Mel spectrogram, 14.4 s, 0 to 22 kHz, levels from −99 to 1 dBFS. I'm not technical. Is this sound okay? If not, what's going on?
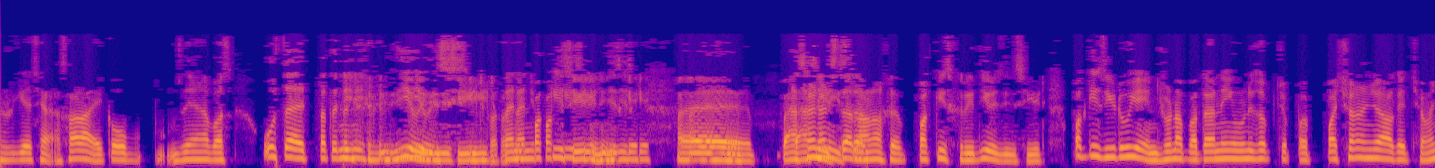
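No. The audio was likely squeezed hard by WMA compression, a heavy data-saving format. The speech sounds washy and ringing, with hiss that moves with it and nothing above 10.5 kHz.

That same compression also causes pre-echo: it smears noise backwards before sudden sounds. You hear a short hiss, about 40 to 50 ms, before attacks at 2.76, 3.25, 10.71 and 10.85 seconds, the last two just before "سِیٹ ہوئی ہِنڈوَاڑا".

From 3.43 to 8.67 seconds there is a doubled audio track, likely a second copy mixed in. It is about as loud as the original and trails it by roughly a tenth of a second, then starts and stops abruptly.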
